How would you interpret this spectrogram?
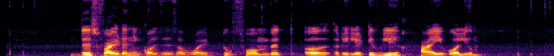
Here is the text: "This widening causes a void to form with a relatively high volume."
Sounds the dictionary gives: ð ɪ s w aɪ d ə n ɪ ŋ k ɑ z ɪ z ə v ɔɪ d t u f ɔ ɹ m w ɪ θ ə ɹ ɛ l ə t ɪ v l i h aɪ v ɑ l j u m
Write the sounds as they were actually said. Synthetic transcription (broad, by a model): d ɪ s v aɪ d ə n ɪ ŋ k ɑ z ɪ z ə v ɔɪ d t u f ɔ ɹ m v ɪ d ə ɹ ɛ l ə t ɪ v l i h aɪ v ɑ l j u m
